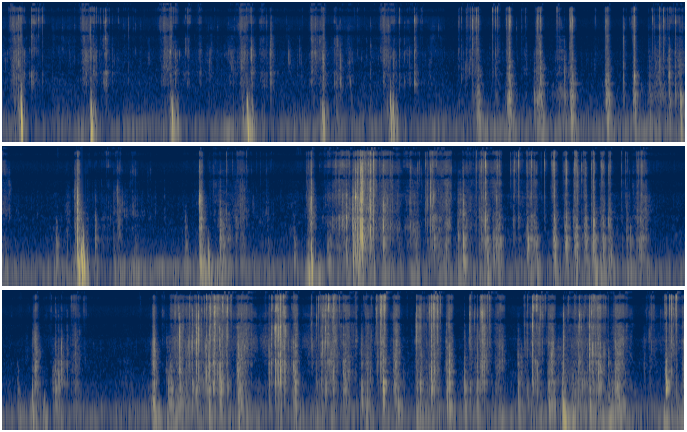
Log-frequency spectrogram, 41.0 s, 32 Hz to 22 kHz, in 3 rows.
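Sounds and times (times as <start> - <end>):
slime clicking and popping: 37.8 - 39.6, 40.4 - 40.9.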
